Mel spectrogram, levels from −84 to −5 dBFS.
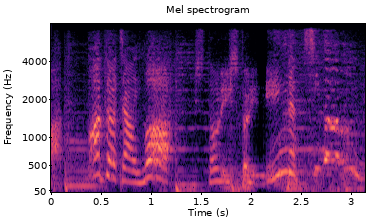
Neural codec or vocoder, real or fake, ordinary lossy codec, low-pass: codec, 16 kHz, 0.5 kbps, X-Codec, HuBERT features, trained on general audio; fake; AAC, 48 kbps; 7.2 kHz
